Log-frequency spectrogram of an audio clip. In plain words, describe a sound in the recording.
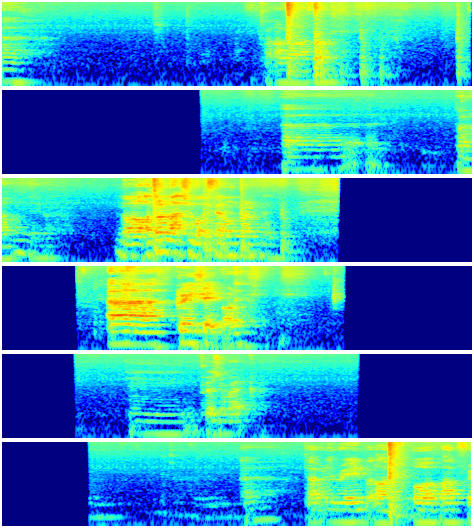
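A young man speaks calmly and close by, in short answers broken by silences.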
